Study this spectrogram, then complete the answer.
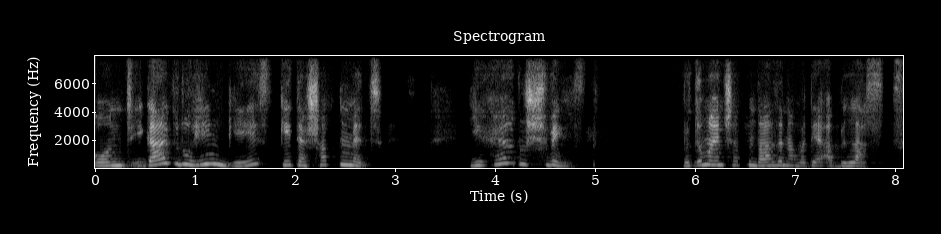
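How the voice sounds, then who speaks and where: A woman with a high voice, a dark, mellow tone and an Arabic accent speaks at a fairly slow pace with lively intonation and long, frequent pauses. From Germany, raised from age three, born in Lebanon. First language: Arabic (speaking German). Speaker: spiritual guest, mother. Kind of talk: personal testimony interview.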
